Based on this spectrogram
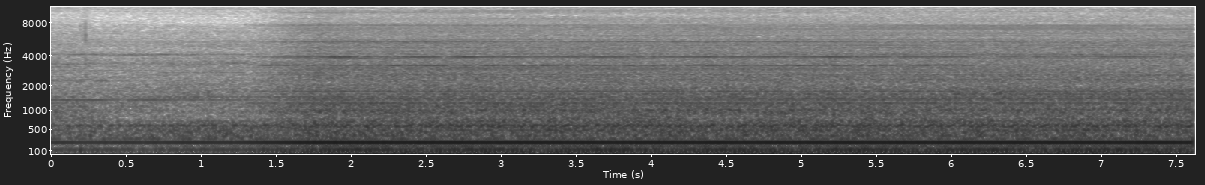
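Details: Trane condenser (R22) after replacing the condenser fan motor: fan spins up and settles into a smooth, even hum with a steady low tone and no rattles or grinding. Normal running.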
